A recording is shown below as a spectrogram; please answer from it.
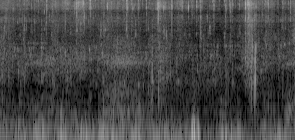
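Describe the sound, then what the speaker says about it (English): Water rushing out of a small mountain stream in the Great Smoky Mountains, a steady low gurgling flow close by, continuous with no talk. "Quite the flow of water coming out of this little stream here."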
